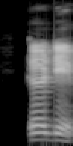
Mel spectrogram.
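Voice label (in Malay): "kedip", Malay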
